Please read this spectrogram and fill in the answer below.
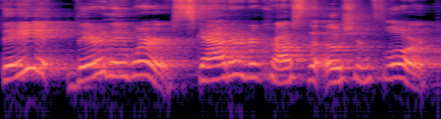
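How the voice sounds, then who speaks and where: A woman reading a children's storybook aloud like a teacher, deliberate and expressive with dramatic emphasis. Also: high-pitched. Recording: roomy, echoing home recording.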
